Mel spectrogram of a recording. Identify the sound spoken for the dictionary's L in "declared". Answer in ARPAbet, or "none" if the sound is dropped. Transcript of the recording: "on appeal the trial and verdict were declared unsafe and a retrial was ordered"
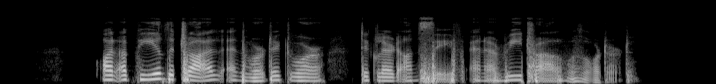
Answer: L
